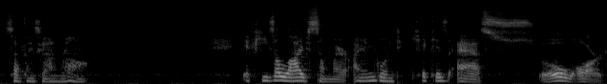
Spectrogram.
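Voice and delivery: hushed, brooding M under her breath; a quiet, brooding boss; mock M. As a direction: mutter it like a guilt-ridden boss. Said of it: "she's probably just like".

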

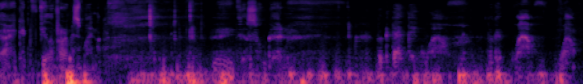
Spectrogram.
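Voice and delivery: soft unvoiced whisper, drinking in the feeling; hushed, indulgent murmur; savouring whisper. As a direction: breathe it like you're relishing a treat. Imitating someone savouring sensation.

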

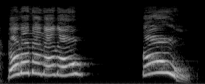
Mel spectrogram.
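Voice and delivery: high, loud no no no; emphatic shout. Real, not acted. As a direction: yell the refusal. Emphatic protest.

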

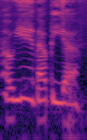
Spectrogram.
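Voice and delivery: high, soft put-on cashier voice; lightened voice mimicking the worker; imitating drive-through worker. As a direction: read out the total small and high. Voicing the worker at the window.

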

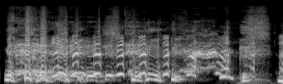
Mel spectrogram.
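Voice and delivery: big high burst of laughter. Real, not acted. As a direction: crack up laughing. Laughs at own joke.

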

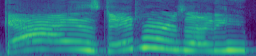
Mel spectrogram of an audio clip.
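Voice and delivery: high bright call to dinner; cheerful kid call. Retold or imitated. Child proudly calls the crew to dinner, high and cheery. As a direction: sing it out like a proud little kid.

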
